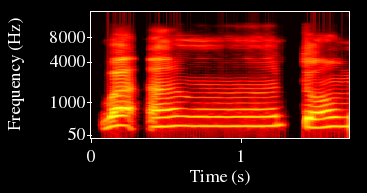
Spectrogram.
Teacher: غنہ ہوگا, آواز ناک میں چھپے گی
